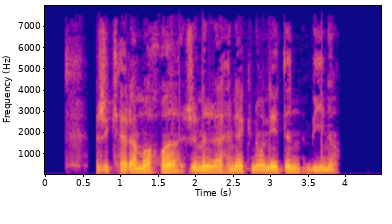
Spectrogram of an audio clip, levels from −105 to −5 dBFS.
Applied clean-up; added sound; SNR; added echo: none; none; none; none.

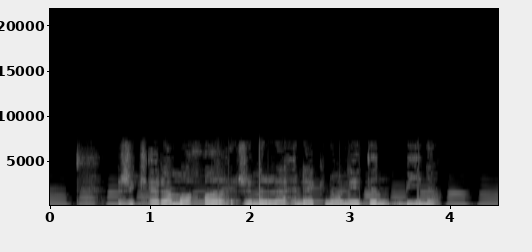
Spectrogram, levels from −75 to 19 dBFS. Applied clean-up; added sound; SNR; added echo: none; Wind instrument, woodwind instrument; 18 dB; none.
